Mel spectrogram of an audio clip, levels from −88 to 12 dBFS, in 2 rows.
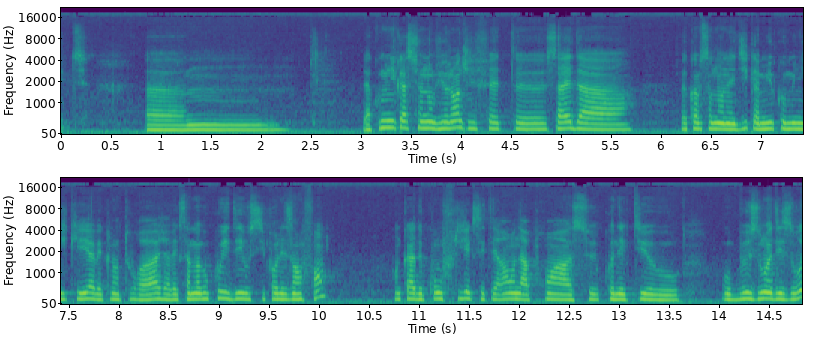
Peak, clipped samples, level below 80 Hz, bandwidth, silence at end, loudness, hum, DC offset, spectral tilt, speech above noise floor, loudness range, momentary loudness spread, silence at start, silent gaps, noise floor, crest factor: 0 dBFS; under 0.1%; -38 dBFS; 19 kHz; 0 s; -12 LUFS; none; under 0.1%; -6.5 dB/octave; 23 dB; 3 LU; 12 LU; 0 s; none; -34 dBFS; 12 dB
